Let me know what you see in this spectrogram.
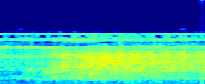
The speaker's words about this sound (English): Turn off that alarm clock!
